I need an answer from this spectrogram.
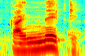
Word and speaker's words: kinetic: Next, kinetic. When you have IC, then it takes immediately before. So, what is it? Kinetic.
